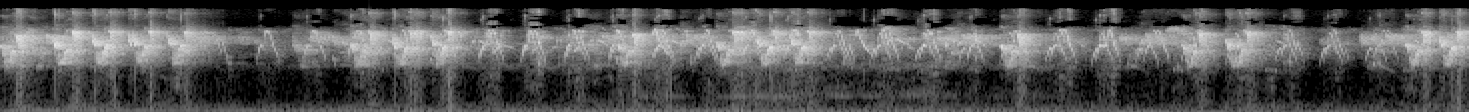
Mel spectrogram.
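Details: Agitated Bar-winged prinia calls, a lure for catching prinias in forest: continuous loud, high, scratchy chattering with rapid chirps crowding together throughout.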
